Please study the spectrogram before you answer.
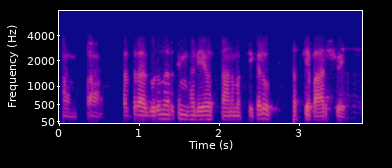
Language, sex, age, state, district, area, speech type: Sanskrit, male, 18-30, Karnataka, Udupi, rural, conversation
